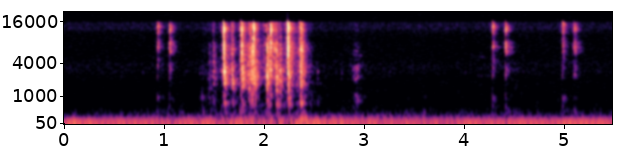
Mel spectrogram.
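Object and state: Mechanical keyboard typing.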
